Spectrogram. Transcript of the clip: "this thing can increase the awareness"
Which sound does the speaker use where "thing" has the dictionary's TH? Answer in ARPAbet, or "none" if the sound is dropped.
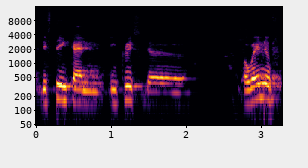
T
